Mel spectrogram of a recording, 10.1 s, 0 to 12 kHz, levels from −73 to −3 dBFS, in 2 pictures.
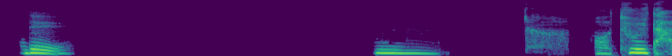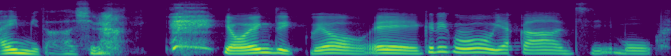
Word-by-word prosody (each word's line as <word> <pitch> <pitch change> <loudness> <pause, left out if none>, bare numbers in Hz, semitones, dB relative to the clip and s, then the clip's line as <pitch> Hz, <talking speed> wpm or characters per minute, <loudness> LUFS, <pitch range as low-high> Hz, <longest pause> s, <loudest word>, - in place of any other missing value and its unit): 네. 190 -4 -4 2.3
음. 190 -5 -6 1.1
어 175 -2 -8
2 225 +4 0
다입니다 185 -7 +1
사실은. 155 -1 -5 0.9
여행도 210 +5 +5
있고요. 180 -1 0
예. 195 -4 +4
그리고 245 -4 +2
약간 195 -3 -3
지 175 -2 -14
뭐 175 -5 -7
195 Hz, 145 characters per minute, -19 LUFS, 175-210 Hz, 2.3 s, 여행도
